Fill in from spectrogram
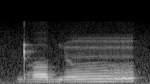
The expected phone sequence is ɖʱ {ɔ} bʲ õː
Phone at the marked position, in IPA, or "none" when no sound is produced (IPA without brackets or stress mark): ɔ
